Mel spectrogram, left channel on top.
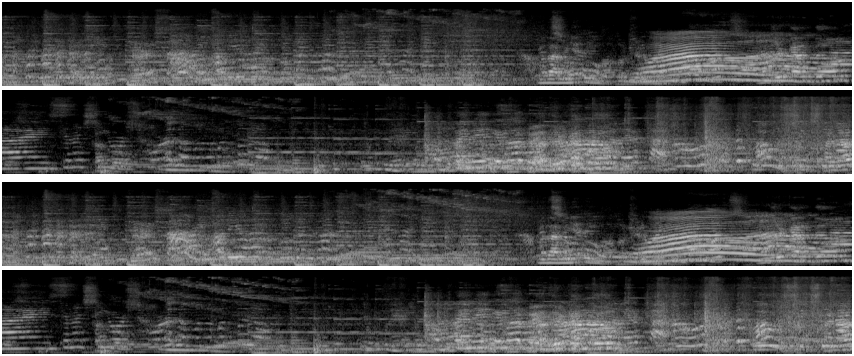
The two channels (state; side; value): normal; both; correlation 0.04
